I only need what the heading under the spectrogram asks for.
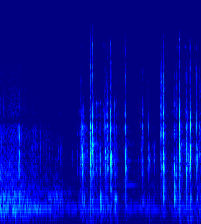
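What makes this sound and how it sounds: Fingertips type on a full-size black plastic mechanical computer keyboard with RGB backlight. After about a second and a half of faint hiss, a quick, uneven run of sharp, bright plastic clicks follows, each dying out almost instantly.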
